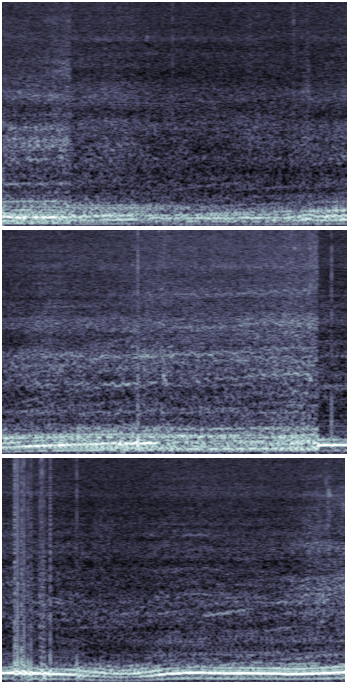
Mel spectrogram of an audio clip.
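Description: A motorcycle engine revs and drones steadily close by as a rider practises wheelies, its pitch rising and falling in waves with a brief throttle burst partway through, loud and continuous with no talk.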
